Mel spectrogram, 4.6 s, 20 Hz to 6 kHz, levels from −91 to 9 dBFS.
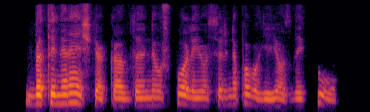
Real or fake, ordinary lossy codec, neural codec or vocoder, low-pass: real; MP3, 32 kbps; none; 5.4 kHz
